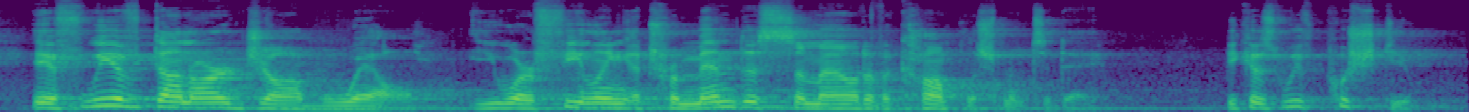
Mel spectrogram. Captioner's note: none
